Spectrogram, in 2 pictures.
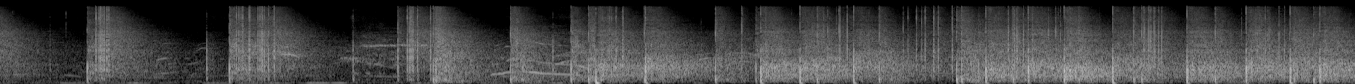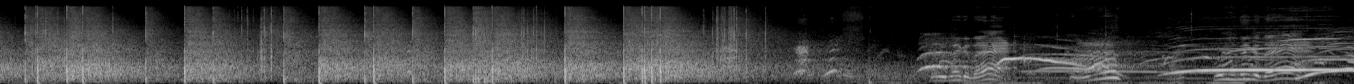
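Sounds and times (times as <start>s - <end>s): fireworks bangs and pops: 0.0s - 22.4s.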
